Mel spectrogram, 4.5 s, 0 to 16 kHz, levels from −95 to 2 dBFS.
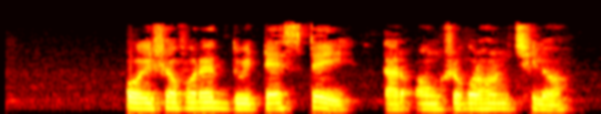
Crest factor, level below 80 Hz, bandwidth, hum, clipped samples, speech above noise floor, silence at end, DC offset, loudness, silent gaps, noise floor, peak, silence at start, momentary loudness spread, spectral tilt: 16 dB; -54 dBFS; 8.4 kHz; none; under 0.1%; 51 dB; 0.25 s; under 0.1%; -16 LUFS; none; -66 dBFS; -2 dBFS; 0.95 s; 6 LU; -4.5 dB/octave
